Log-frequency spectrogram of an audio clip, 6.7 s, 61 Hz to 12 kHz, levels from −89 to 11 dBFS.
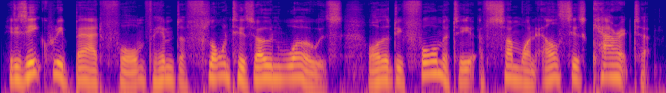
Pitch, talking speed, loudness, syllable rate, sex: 130 Hz, 180 wpm, -20 LUFS, 4.7 syllables/s, male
